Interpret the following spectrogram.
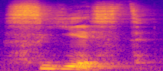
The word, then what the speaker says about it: съесть: Just to give you an example, if you use this word without this letter, okay, listen to me, the pronunciation. This is съесть. Съесть. This is the another sign. We'll get to it in a few minutes. And this is сесть. Okay? Съесть, сесть. Right?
